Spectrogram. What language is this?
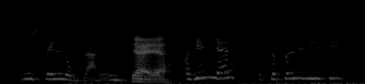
Danish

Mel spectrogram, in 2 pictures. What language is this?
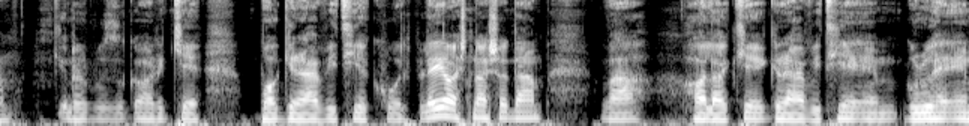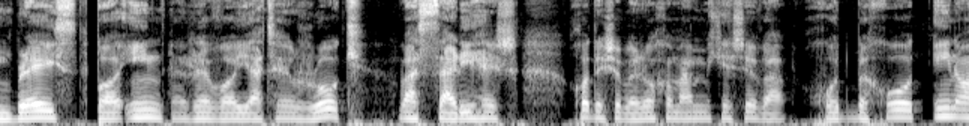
Persian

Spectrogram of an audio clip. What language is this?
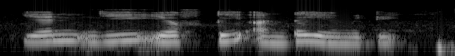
Telugu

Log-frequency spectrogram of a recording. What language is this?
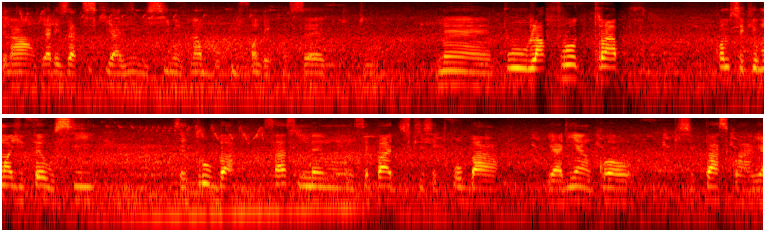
French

